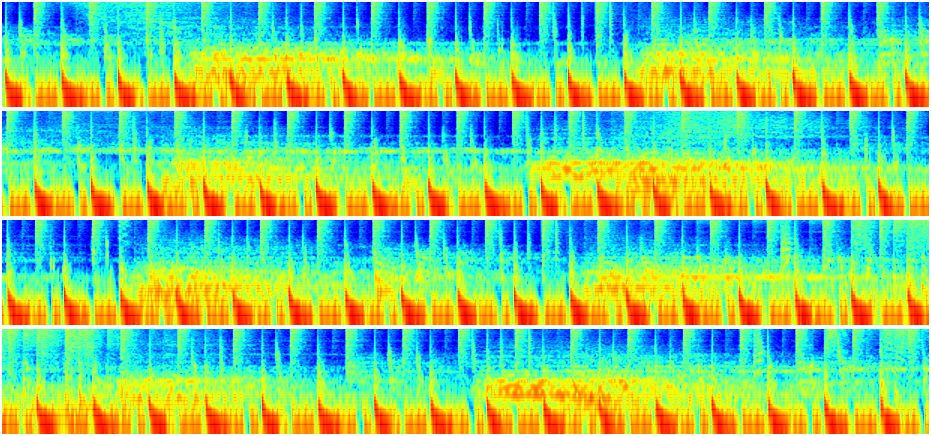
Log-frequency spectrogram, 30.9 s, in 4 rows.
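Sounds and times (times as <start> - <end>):
synthesizer pattern break: 0.0 - 30.8.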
